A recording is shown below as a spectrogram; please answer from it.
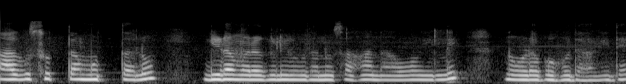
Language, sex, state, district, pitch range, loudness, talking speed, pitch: Kannada, female, Karnataka, Shimoga, 210-230 Hz, -16 LUFS, 75 wpm, 215 Hz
